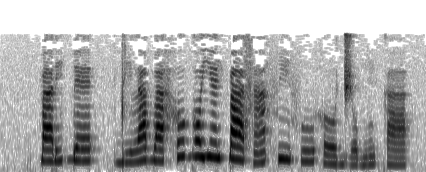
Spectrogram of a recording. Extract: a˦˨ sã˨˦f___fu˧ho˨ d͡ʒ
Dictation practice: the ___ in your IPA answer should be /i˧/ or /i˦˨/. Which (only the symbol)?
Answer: i˦˨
